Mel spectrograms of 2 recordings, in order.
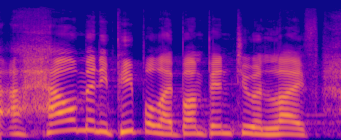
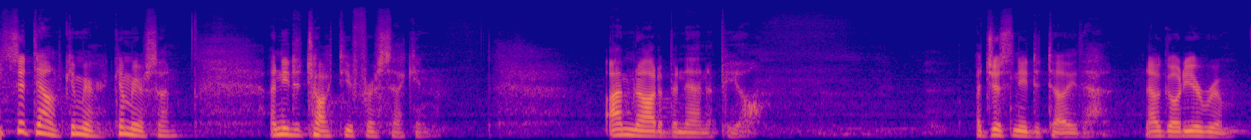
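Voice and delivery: much lower, much softer patient father voice; mock calm dad; 8 semitones lower, 7 dB quieter, faster than usual. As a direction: talk him down gently and quietly, a touch overdone. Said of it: "So I don't usually say".

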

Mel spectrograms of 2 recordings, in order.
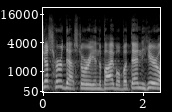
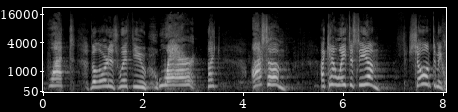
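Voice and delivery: an eager, thrilled reply; eager excitement; 7 semitones higher than usual. Pretend. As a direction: sound like a kid promised a treat.

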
